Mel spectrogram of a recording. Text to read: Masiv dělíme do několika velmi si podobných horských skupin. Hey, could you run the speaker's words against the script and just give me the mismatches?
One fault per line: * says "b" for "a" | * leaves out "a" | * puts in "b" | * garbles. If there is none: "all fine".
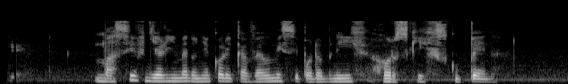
all fine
